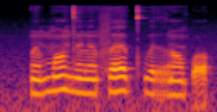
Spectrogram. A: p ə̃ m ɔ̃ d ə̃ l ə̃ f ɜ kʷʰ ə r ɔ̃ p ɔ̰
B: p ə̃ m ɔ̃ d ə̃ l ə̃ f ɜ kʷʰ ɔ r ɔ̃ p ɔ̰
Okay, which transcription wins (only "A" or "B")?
A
